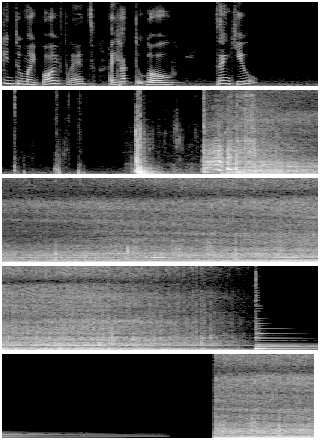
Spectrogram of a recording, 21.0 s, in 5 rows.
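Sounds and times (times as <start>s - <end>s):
thump: 6.0s - 6.4s
car engine starting and running: 6.8s - 16.0s, 19.7s - 21.0s.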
